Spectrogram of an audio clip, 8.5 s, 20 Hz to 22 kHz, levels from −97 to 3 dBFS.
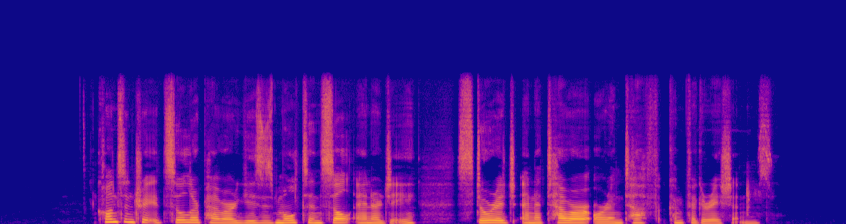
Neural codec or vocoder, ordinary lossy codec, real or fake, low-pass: none; none; real; 14.4 kHz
